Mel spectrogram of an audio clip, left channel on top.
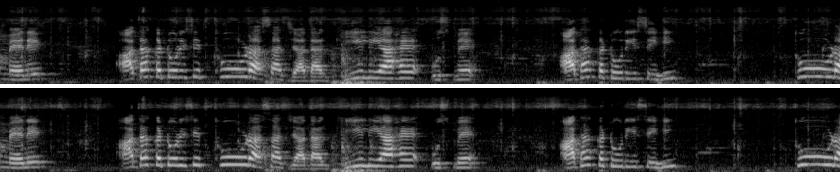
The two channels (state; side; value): normal; both; correlation 0.25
